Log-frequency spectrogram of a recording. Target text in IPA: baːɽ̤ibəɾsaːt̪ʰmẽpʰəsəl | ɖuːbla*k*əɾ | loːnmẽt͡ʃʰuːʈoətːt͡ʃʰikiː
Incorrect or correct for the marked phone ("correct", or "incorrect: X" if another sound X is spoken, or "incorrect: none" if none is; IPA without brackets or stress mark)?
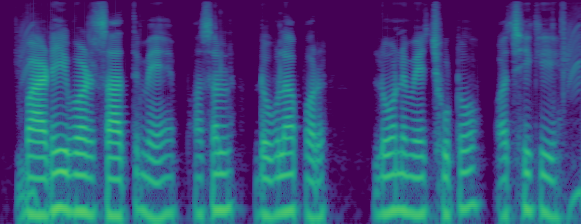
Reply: incorrect: p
